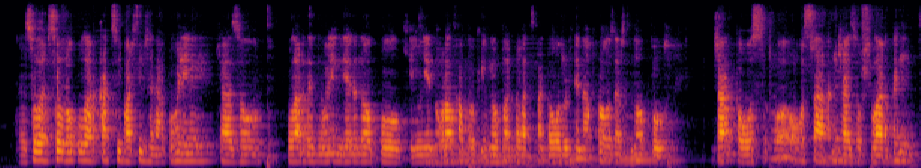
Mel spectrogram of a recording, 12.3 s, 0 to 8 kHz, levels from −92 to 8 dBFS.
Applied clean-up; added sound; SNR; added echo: neural mask model DeepFilterNet 3.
